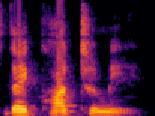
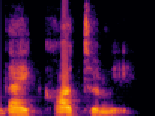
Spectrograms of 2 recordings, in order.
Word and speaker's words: dichotomy: When it comes to pronunciation, Di, there's four basic sounds, starting with D, which has a dip thong sound I. So d. And then the stress syllable is cut, which is the second syllable. And then awa sound for third syllable. Here it's a weak and stressed O vowel sound. And then it ends with me. Me which is a short e vowel sound. All in all this is dichotomy. Again dichotomy.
